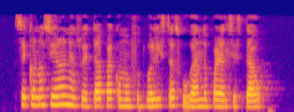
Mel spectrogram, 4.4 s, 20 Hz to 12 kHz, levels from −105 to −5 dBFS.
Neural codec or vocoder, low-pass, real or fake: none; 7.2 kHz; real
